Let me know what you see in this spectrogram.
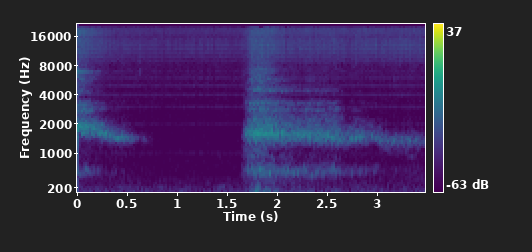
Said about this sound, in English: yeah, breathing in and out slowly can really help to calm you down.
